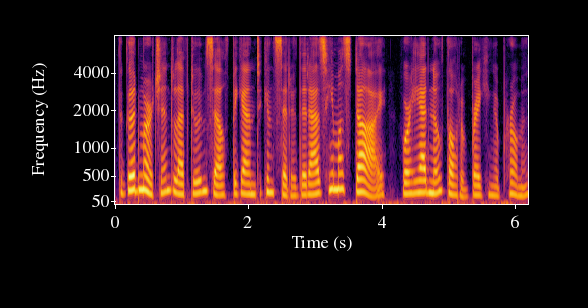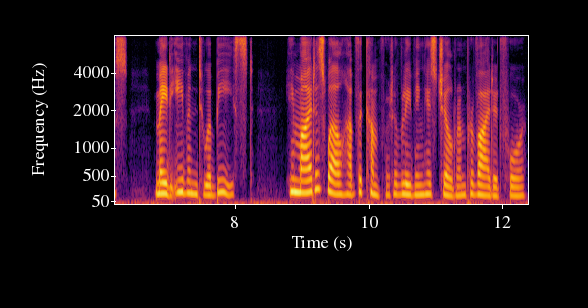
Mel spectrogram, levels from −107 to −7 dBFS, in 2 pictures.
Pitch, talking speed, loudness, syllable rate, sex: 190 Hz, 190 wpm, -21 LUFS, 4.9 syllables/s, female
